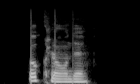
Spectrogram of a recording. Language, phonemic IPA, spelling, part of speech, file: French, /o.klɑ̃d/, Auckland, proper noun, Fr-Auckland.wav
- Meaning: Auckland (a city in New Zealand)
